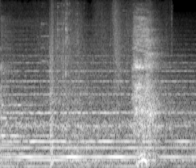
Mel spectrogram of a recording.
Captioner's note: gasps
